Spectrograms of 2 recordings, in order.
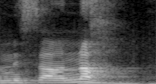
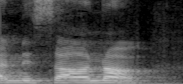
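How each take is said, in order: First: निशाना as "nishaanah", h breathed; spelling pronunciation. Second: निशाना ending in an open long aa; usual spoken form. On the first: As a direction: end निशाना on an audible h. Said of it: "निशाना लिखा हुआ". (निशाना को "निशानह" पढ़ें) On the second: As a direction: leave the h silent in निशाना. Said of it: "लेकिन पढ़ते क्या?". (निशाना का अंत अलिफ जैसा) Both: Shown as a demonstration.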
